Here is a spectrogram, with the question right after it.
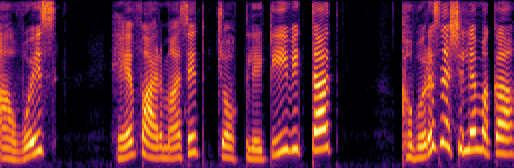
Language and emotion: Goan Konkani, surprised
